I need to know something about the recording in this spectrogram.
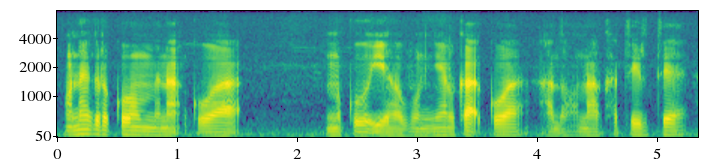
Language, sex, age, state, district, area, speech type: Santali, male, 45-60, West Bengal, Dakshin Dinajpur, rural, spontaneous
